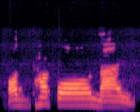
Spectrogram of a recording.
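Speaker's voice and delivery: অধ্যাপনায় drawn out syllable by syllable; slow, spelled-out correction. Shown as a demonstration. Teacher reading a student's word slowly to mark the error. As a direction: slowly lay out অধ্যাপনায় for the class. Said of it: "অধ্যাবসায় না".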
